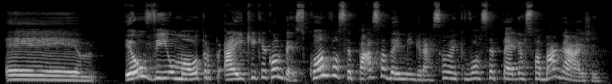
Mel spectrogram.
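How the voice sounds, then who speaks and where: A high-pitched, fairly quick woman's voice belongs to a Brazilian vlogger telling her followers about something from her own life. She chats casually and with lots of energy, her Brazilian Portuguese accent clear, and keeps dropping "tipo assim" and "né."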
